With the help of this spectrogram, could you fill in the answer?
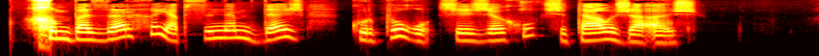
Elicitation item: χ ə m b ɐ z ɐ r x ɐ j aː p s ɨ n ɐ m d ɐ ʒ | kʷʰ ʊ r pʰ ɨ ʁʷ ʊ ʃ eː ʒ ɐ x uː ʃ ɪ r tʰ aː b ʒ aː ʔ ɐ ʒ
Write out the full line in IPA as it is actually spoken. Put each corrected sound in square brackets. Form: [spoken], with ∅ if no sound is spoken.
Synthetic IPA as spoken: χ ə m b ɐ z ɐ r x ɐ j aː p s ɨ n ɐ m d ɐ ʒ | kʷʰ ʊ r pʰ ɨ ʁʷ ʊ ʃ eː ʒ ɐ x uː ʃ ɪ [∅] tʰ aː [w] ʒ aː ʔ ɐ ʒ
